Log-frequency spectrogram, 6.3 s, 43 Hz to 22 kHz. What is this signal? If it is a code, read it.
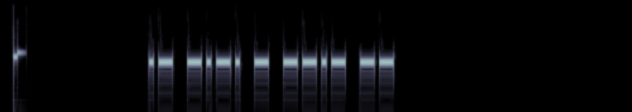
Morse code, heard as a keyed tone, about 25 wpm, 700 Hz. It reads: ACTQM
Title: Code Groups - 5 Letters - 25wpm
